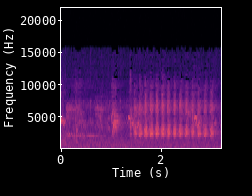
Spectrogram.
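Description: A common babbler gives a quick run of high chirps, about ten notes in under two seconds, over a steady hiss of background noise.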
